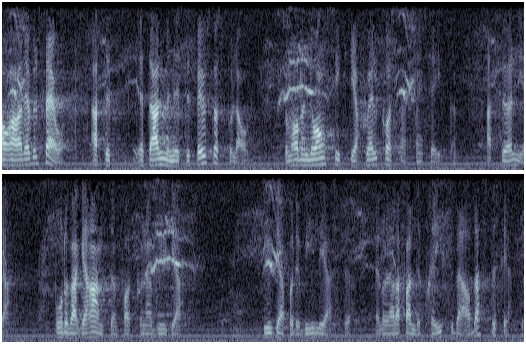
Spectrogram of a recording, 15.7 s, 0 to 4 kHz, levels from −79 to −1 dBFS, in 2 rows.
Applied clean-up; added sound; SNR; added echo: none; Livestock, farm animals, working animals; 12 dB; none.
